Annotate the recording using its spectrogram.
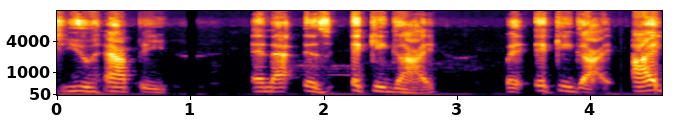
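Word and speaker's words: ikigai: And um today's word is um icky gay. No, Icky. G A I is guy. Icky guy.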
